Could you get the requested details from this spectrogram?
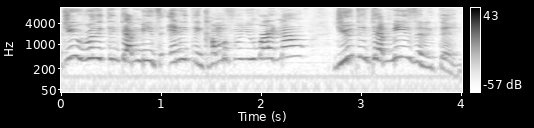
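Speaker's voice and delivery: high-pitched, scornful, disbelieving tone.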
